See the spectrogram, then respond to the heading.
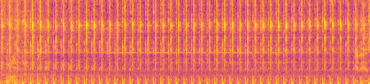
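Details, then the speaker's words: Tractor engine idling: hollow, steady knock about four per second that has gotten louder, loudest on the valve side, quieter on the generator side, not near the crankshaft; source not pinned down. "still that same hollowish kick it had before, but it is definitely gotten louder. And again, not really any noise by the crankshaft."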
